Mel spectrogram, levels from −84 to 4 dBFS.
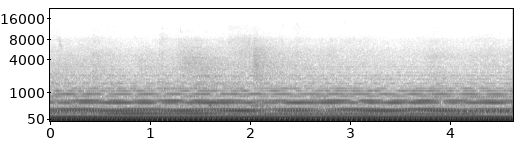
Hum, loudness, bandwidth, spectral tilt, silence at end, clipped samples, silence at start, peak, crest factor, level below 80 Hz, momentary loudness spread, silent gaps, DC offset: none; -23 LUFS; 3.3 kHz; -9.5 dB/octave; 0 s; under 0.1%; 0 s; -8 dBFS; 8 dB; -16 dBFS; 1 LU; none; under 0.1%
